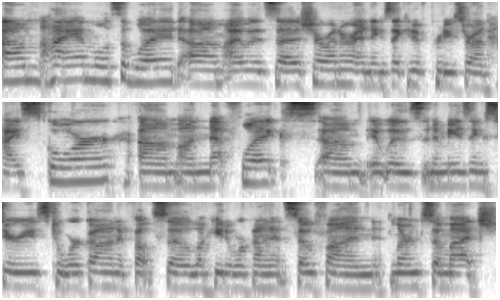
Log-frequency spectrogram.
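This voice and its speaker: A woman with an American accent talks at a moderate pace and medium pitch, with ordinary pitch variation and hardly any pauses. Her loudness stays very even over noticeable background noise. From Michigan. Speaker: TV showrunner and executive producer. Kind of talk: interview on video call. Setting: video call.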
